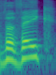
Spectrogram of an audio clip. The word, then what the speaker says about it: Vivek: you get a lot it is Vivek like cake like cake you got it so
